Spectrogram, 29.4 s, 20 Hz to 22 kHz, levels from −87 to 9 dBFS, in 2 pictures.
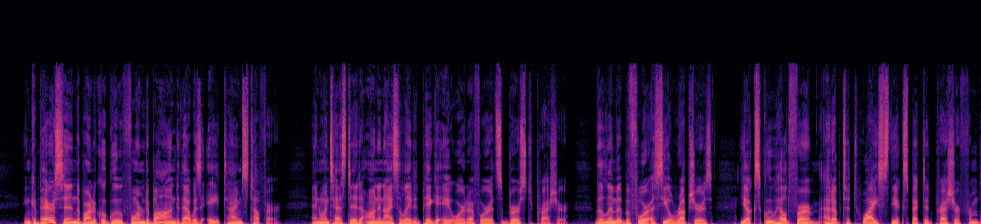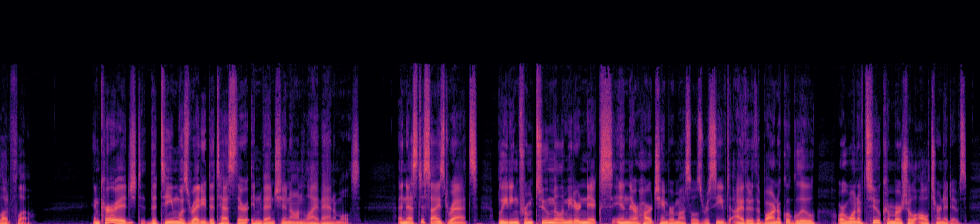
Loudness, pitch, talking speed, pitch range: -19 LUFS, 115 Hz, 165 wpm, 100-130 Hz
